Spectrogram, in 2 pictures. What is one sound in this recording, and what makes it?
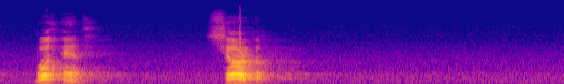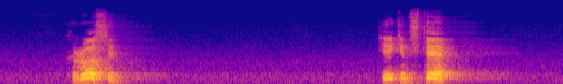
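A man gives short spoken instructions calmly through a microphone, with pauses between phrases.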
